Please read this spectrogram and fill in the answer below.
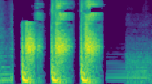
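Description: Three punch sound effects in quick succession, each a short sharp whack, spaced a little under half a second apart.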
